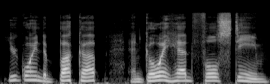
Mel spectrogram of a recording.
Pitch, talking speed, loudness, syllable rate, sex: 160 Hz, 220 wpm, -17 LUFS, 5.2 syllables/s, male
